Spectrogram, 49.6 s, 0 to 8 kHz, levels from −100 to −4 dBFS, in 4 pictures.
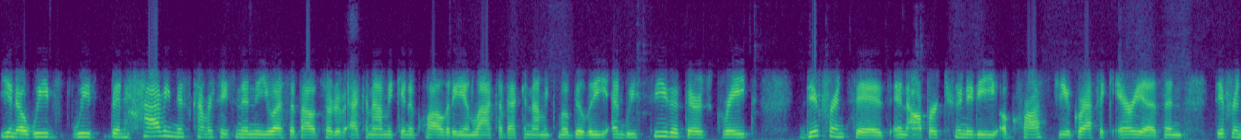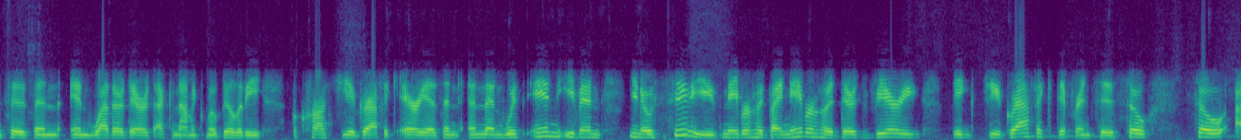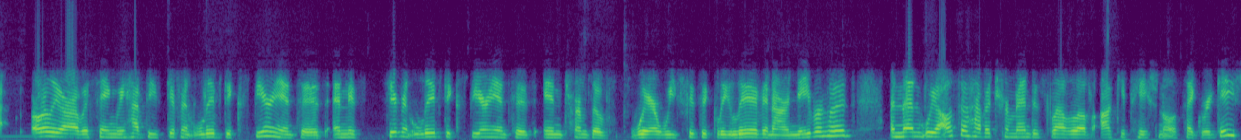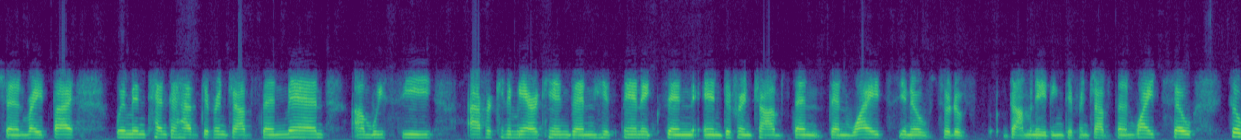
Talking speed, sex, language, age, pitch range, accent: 160 wpm, female, English, 40-59, 170-195 Hz, American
